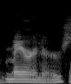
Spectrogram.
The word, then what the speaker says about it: Mariners: So now you got Houston Astros facing the Seattle fucking, I always say this wrong, Mariners. – Well, I always want to say Miners, but like they're Mariners.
